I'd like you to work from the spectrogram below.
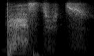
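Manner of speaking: hushed whispered curse; whispering. Acted. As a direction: whisper it under your breath.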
